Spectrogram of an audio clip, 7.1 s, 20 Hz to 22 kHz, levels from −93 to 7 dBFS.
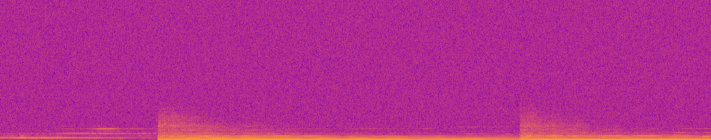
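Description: From start to finish, the music has been quantised to very few amplitude steps, which fits a resolution of around 5 bits, with dither added before each sample was rounded. This is low bit depth with dither. The dither turns what would otherwise be harsh, signal-dependent distortion into random error spread evenly across the spectrum. The result is a constant, uniform hiss sitting only about 15 dB below the music, though the tones themselves stay clean and undistorted.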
